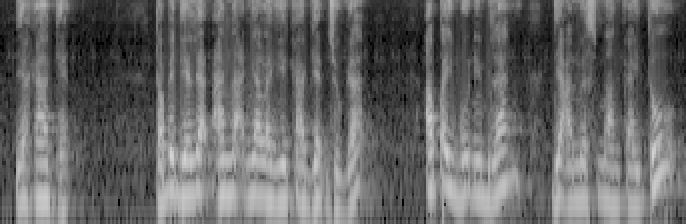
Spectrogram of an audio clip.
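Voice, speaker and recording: A male pastor preaching a sermon and telling stories, swinging from loud high outbursts to hushed tones. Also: husky. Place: church hall.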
